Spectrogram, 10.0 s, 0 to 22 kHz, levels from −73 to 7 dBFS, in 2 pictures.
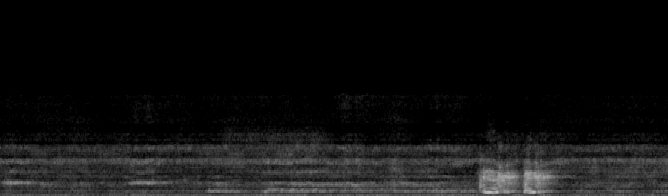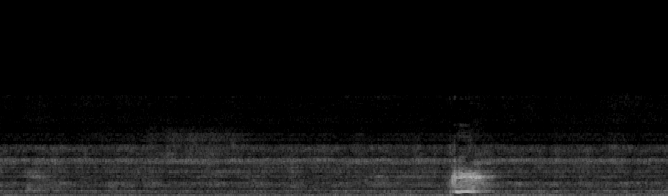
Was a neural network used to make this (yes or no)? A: yes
